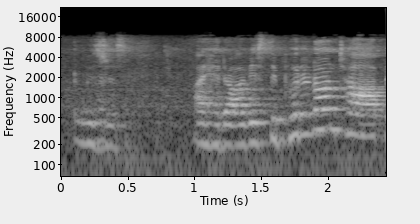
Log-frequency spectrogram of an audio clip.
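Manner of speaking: ordinary talk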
